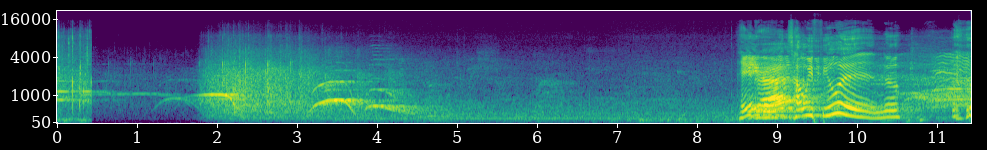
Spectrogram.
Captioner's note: applause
